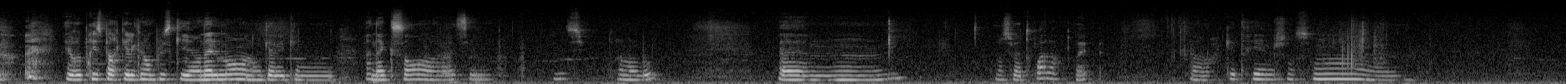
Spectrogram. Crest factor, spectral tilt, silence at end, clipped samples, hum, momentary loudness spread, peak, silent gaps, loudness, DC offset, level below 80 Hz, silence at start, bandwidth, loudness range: 22 dB; -4 dB/octave; 0 s; under 0.1%; none; 24 LU; -6 dBFS; none; -25 LUFS; under 0.1%; -46 dBFS; 0 s; over 20 kHz; 12 LU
